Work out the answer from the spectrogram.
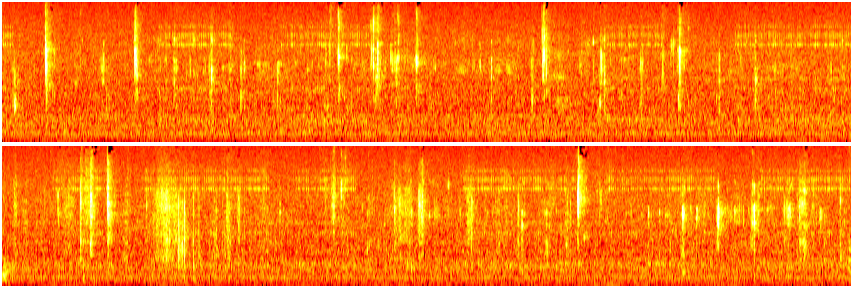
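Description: Close-miked chewing and mouth sounds of a person eating loaded fries, with scattered short sharp clicks and smacks, busiest about fifteen seconds in, over a faint steady hum.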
